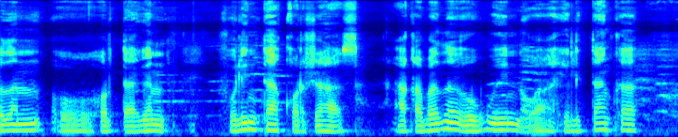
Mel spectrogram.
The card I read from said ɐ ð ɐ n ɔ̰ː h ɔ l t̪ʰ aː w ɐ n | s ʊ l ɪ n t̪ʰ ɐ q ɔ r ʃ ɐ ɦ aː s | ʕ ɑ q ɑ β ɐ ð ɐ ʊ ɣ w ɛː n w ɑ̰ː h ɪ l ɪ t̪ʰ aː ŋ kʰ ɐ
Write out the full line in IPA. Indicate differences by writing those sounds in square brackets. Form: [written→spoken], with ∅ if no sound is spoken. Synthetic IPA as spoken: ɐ ð ɐ n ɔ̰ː h ɔ [l→r] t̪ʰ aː [w→ɣ] ɐ n | [s→f] ʊ l ɪ n t̪ʰ ɐ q ɔ r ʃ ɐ ɦ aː s | ʕ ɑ q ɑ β ɐ ð ɐ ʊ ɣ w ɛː n w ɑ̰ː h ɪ l ɪ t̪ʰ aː ŋ kʰ ɐ

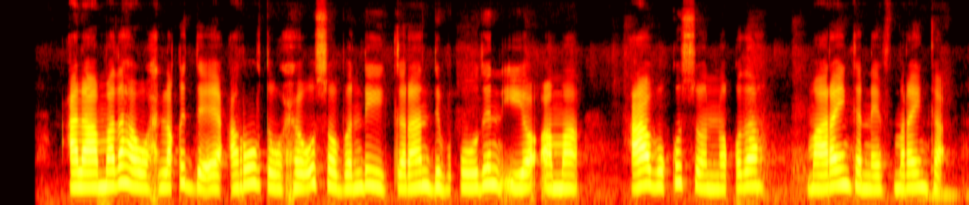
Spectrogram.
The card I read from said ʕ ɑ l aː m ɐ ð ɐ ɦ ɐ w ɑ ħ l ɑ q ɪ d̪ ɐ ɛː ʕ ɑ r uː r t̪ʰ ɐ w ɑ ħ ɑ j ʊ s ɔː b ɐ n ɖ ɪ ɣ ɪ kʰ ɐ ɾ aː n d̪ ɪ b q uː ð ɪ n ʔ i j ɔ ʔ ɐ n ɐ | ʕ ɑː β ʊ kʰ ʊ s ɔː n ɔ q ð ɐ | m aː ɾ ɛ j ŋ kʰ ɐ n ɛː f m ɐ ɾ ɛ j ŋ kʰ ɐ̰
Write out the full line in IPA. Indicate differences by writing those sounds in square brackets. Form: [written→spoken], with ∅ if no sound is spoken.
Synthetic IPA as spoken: ʕ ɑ l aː m ɐ ð ɐ ɦ ɐ w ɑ ħ l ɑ q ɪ d̪ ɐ ɛː ʕ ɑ r uː r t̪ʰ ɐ w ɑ ħ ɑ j ʊ s ɔː b ɐ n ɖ ɪ ɣ ɪ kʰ ɐ ɾ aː n d̪ ɪ b q uː ð ɪ n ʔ i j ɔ ʔ ɐ [n→m] ɐ | ʕ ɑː β ʊ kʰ ʊ s ɔː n ɔ q ð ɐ | m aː ɾ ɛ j ŋ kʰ ɐ n ɛː f m ɐ ɾ ɛ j ŋ kʰ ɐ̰

